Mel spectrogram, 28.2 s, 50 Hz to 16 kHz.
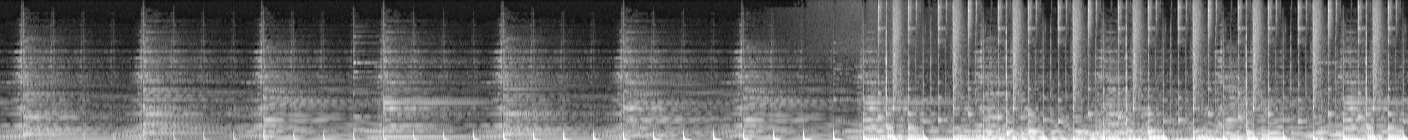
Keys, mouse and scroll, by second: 1.2 middle click, 1.8 F4, 2.2 click, 2.5 click, 2.8 click, 3.0 right click, 3.5 click, 3.5 middle click, 3.6 right click, 4.1 click, 4.4 click, 4.5 click, 4.7 click, 5.2 click, 5.2 click, 5.4 ctrl+click, 5.9 alt+middle click, 6.0 ctrl+click, 6.5 ctrl+alt+click, 6.6 alt+middle click, 7.6 alt+middle click, 7.7 middle click, 8.0 ctrl+click, 8.2 ctrl+click, 8.7 alt+middle click, 9.3 click, 9.8 click, 9.9 click, 10.0 click, 10.1 click, 10.3 3, 10.6 click, 10.9 click, 11.3 shift+click, 11.6 click, 11.8 click, 12.0 click, 12.1 click, 12.1 click, 12.2 3, 12.4 click, 12.6 click, 12.8 click, 13.1 middle click, 13.2 middle click, 13.3 click, 13.3 scroll up 2, 13.3 click, 13.6 click, 13.6 click, 13.8 typing, 13.9 scroll down 3, 14.1 click, 14.7 alt+middle click, 14.9 click, 15.6 alt+middle click, 15.9 alt+middle click, 16.3 ctrl+click, 16.9 click, 17.1 click, 17.4 click, 17.5 click, 18.0 alt+middle click, 18.0 click, 18.3 click, 18.5 click, 18.6 click, 18.8 click, 19.4 alt+middle click, 19.7 click, 20.0 click, 20.3 click, 20.5 click, 20.7 click, 21.0 click, 21.2 ctrl+click, 21.2 ctrl+click, 21.7 alt+middle click, 21.9 ctrl+click, 22.4 alt+middle click, 22.8 ctrl+click, 22.8 ctrl+click, 23.0 ctrl+click, 23.4 alt+middle click, 23.8 ctrl+click, 24.4 alt+middle click, 25.0 click, 25.3 click, 25.4 click, 25.5 click, 25.6 click, 25.7 3, 25.9 click, 26.1 click, 26.6 click, 26.8 click, 26.9 click, 27.0 click, 27.0 click, 27.2 3, 27.3 click, 27.6 click, 27.8 click, 28.1 middle click.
